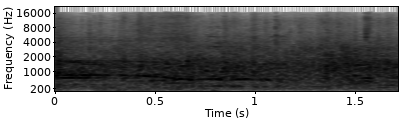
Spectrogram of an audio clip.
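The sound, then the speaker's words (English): An audience claps steadily and loudly throughout, a dense wash of applause with indistinct voices and shouts blended into the crowd noise. “Oh, clap your hands, stand to your feet and shout.”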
